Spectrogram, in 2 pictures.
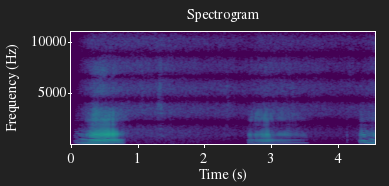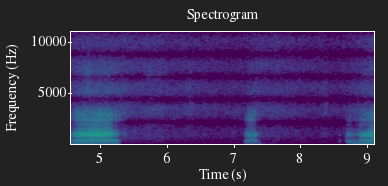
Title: Snoring kitty"Vinnie"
